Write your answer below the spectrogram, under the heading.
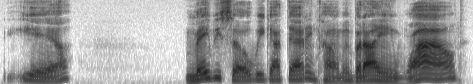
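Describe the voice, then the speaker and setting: Man voicing a fearless boastful matriarch, emphatic, raised pitch, lively. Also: slow pace, no room sound, clean studio sound. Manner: bold, emphatic dialect speech. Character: fearless tough older Southern woman, boastful.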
